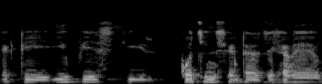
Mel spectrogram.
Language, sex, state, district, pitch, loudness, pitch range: Bengali, male, West Bengal, Kolkata, 115 Hz, -30 LUFS, 105-120 Hz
